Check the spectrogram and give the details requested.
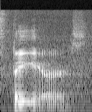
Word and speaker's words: stairs: Y para pronunciarlo correctamente, debemos exagerar el sonido de la S. Stairs.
